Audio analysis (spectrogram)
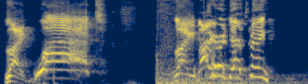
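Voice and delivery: high shocked shout; shocked outcry. Real, not acted. Shocked reaction.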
